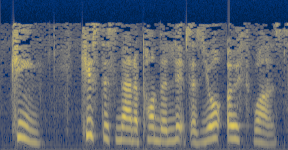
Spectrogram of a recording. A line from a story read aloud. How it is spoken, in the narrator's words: Iseult cried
